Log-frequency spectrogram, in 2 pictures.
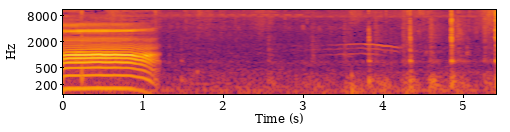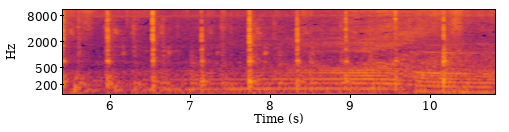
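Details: Tame cattle roaming and grazing in a rice paddy field: a loud, rich, harmonic moo opens and ends with a falling pitch, then quiet scattered clicks and a low hum, with a faint low call returning near the end.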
